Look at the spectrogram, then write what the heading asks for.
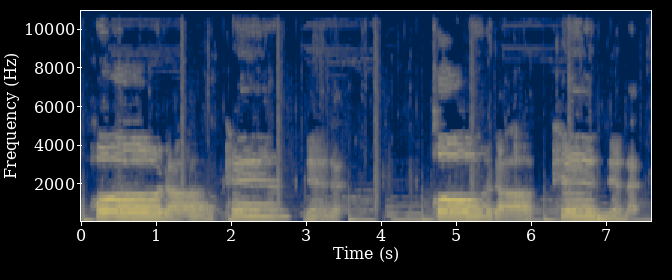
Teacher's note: these 5 words are all grouped together. There are no breath taken when you're saying it.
